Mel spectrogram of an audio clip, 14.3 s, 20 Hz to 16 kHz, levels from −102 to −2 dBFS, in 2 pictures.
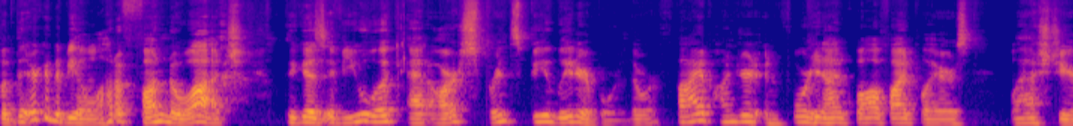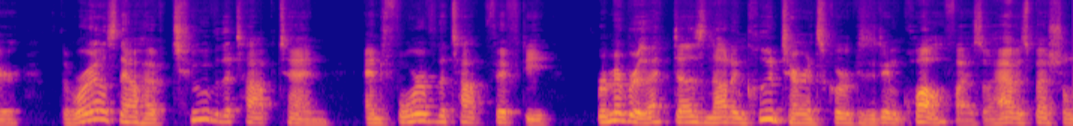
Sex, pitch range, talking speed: male, 120-150 Hz, 245 wpm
